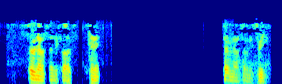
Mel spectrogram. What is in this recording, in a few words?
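Mesa Police Department Superstition Dispatch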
